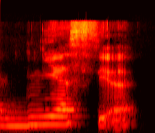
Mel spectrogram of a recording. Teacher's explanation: it's kind of like G and Y A, but like at the back of your nose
